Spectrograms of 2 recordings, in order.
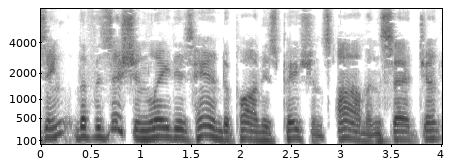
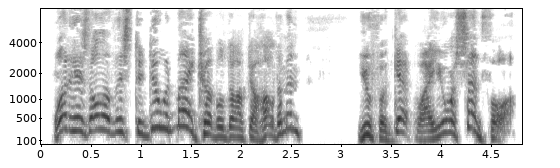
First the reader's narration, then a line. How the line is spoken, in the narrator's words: almost shouted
